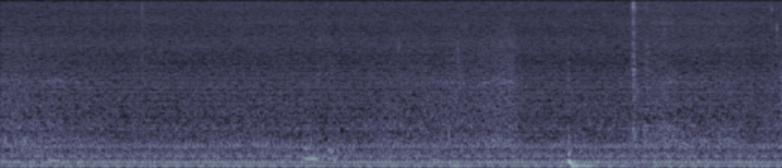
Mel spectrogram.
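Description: Steady low background hum with an even hiss, the room's ambient noise in a pause of speech. There is one soft thump about five seconds in.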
